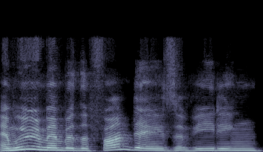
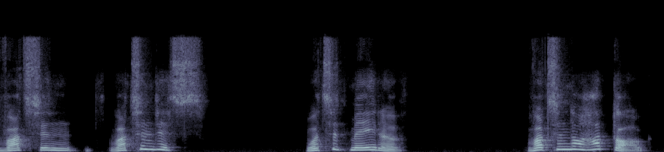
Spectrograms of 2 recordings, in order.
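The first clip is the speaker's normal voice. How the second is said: put-on German accent; 2 semitones higher than usual. Speaker retelling a man questioning a hot dog vendor, in a German accent. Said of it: "he had a German accent. He went like".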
